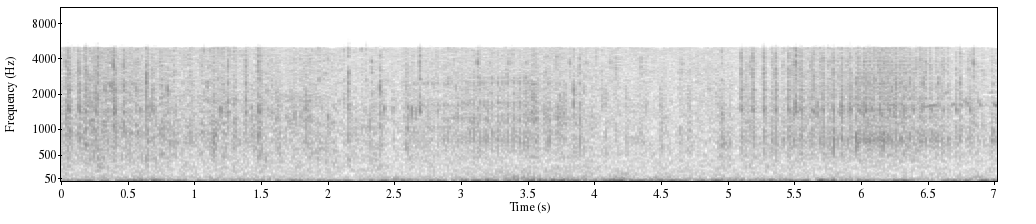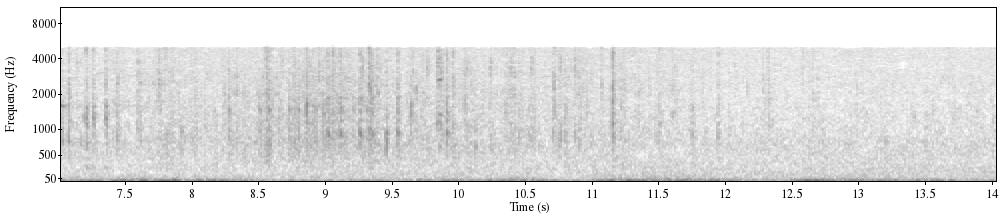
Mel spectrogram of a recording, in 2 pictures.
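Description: Rain pattering steadily, a dense crackle of many small drops with a low rumble underneath, easing slightly near the end.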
